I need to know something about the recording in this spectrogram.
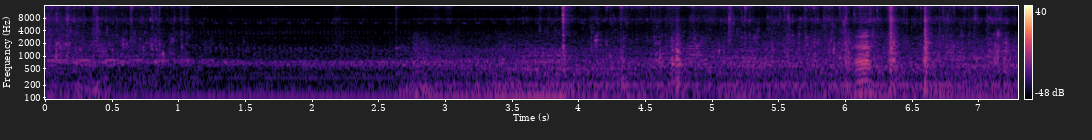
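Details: Top-load washing machine whose wash tub wouldn't turn (weak motor humming, spin tub fine), test run after fitting new capacitor: steady low motor hum, water churning, few light knocks; tub drives evenly without straining, repaired and healthy.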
